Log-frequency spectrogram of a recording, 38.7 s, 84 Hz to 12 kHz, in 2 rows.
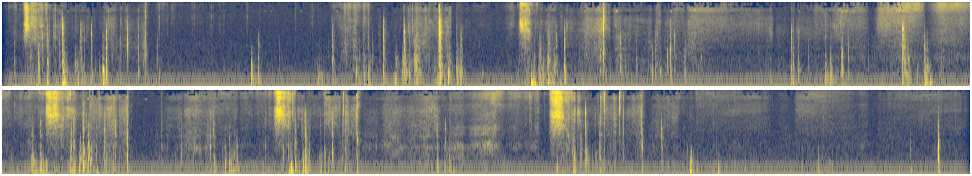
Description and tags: Book Turning Pages 03
Someone turning pages.
turning, paper, pages, book, page, turn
